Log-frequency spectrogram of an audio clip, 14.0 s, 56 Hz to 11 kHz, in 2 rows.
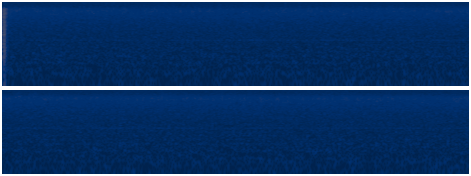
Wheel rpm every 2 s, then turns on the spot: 0, 0, 0, 0, 0, 0, 0.
none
